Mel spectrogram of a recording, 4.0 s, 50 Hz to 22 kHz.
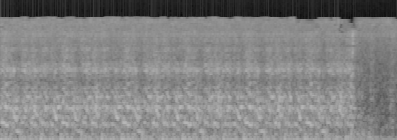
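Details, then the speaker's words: Oldsmobile Ciera cranking on old gas, owner suspecting clogged injectors: an uneven, labouring churn at about 100 beats a minute with a rough hum from a cheap eBay fuel pump that sounds bad. It does not catch, and the cause is unconfirmed. "That's a weird sound on that pump. It's hitting, trying to anyway. That pump sounds like crap, cheap Chinese junk."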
